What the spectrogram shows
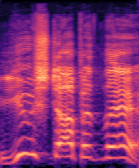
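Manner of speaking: very high-pitched, loud and slow delivery. Doing a bit as Bane stopping a mugging: Bane voice. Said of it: "Bane stopping a mugging from happening".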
